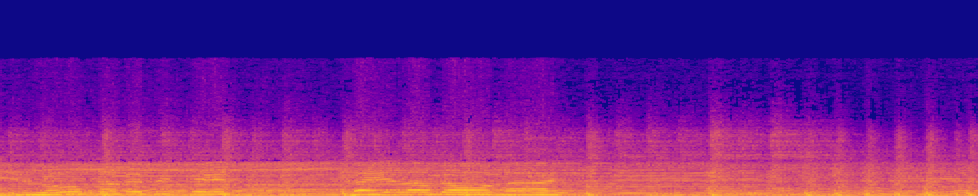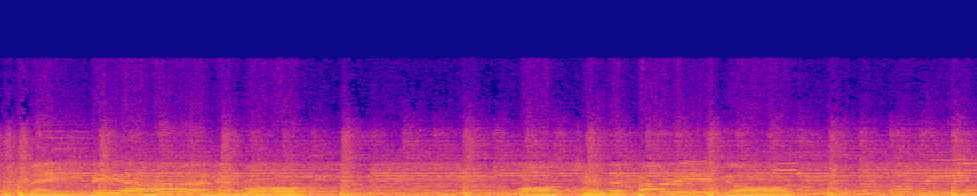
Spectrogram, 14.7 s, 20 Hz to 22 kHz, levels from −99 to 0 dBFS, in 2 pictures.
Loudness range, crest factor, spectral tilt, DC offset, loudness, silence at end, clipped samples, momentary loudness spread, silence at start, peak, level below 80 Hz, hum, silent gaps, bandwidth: 4 LU; 16 dB; -6.5 dB/octave; under 0.1%; -18 LUFS; 0 s; under 0.1%; 8 LU; 0 s; -2 dBFS; -50 dBFS; none; none; 9.4 kHz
